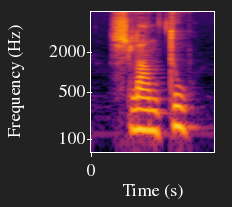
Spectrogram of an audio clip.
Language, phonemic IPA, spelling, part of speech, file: Dutch, /ˈslan ˈtu/, slaan toe, verb, Nl-slaan toe.ogg
- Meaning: inflection of toeslaan: 1. plural present indicative 2. plural present subjunctive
